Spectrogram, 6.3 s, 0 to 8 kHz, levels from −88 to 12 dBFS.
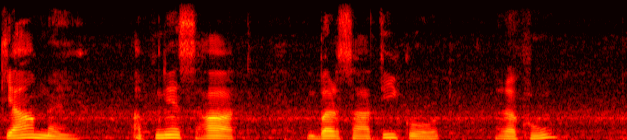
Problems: constant background noise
